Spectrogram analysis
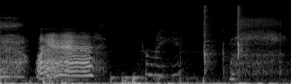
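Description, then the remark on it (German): A cat named Mausi meows loudly right up close to the microphone, one drawn-out meow followed by a shorter, softer one, with light clicks and rustling around them. “Ich dachte, ich kann euch jetzt ein paar. Miaus ganz nah ans Mikro geben.”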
